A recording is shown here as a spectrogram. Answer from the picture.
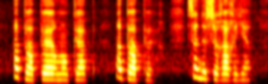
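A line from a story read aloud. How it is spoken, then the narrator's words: Murmured. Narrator (French): murmura Pointe-Pescade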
